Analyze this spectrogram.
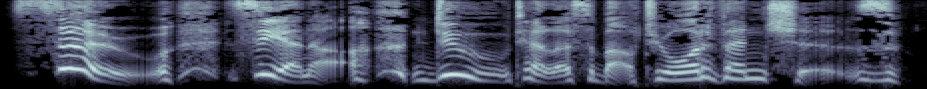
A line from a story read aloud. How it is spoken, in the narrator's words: Lady Fontaine purred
